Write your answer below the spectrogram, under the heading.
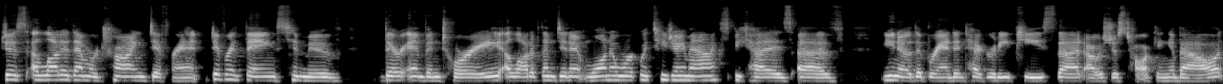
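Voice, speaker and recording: Speaking at a moderate pace with a plain, everyday voice, a woman with an American accent keeps a medium pitch, fairly even intonation and very even loudness. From US South, Tennessee. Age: 30s. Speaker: retail company founder. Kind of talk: interview.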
